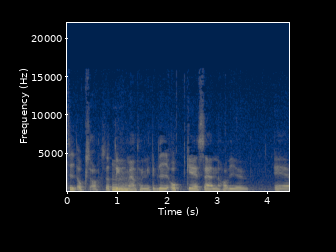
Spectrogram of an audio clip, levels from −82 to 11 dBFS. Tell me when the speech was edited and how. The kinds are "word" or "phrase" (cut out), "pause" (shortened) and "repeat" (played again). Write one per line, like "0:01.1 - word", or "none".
none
